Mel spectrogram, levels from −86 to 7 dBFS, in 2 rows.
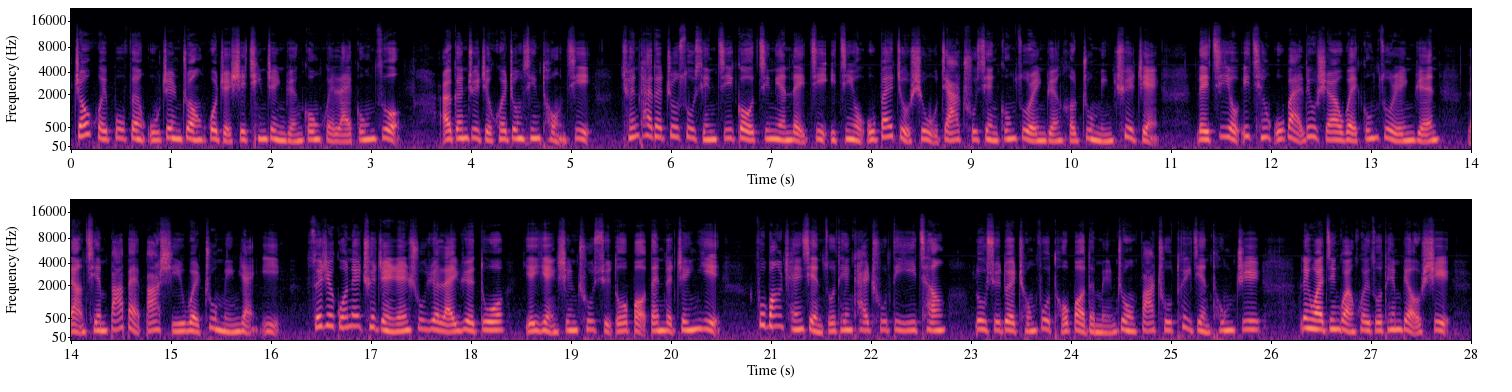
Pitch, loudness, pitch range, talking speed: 200 Hz, -25 LUFS, 185-220 Hz, 310 characters per minute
